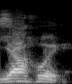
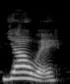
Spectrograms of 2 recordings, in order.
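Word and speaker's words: Yahweh: you read it as y he W he dan pengucapannya adalah and the pronunciation is yahwe yahwe jadi inilah nama Sang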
